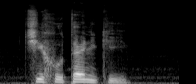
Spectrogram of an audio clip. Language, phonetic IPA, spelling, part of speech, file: Polish, [ˌt͡ɕixuˈtɛ̃ɲci], cichuteńki, adjective, Pl-cichuteńki.ogg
